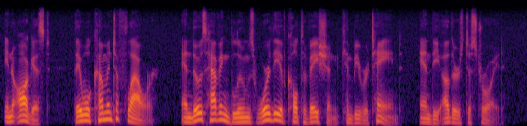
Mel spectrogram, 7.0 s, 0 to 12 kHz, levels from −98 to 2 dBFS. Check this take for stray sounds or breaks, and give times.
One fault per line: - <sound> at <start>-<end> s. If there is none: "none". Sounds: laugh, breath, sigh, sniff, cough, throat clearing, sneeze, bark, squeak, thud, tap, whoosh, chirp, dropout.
none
